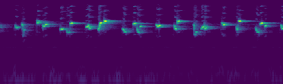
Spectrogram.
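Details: Trucukan, the sooty-headed bulbul, in vigorous ropel panjang song meant to provoke birds into singing: rapid, steady run of bright whistled phrases alternating up and down slurs, roughly four notes per second, clean background.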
